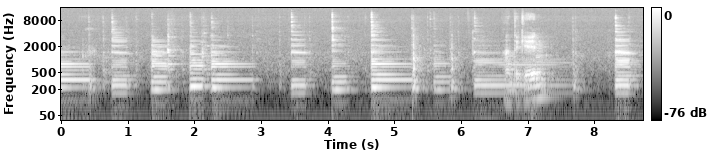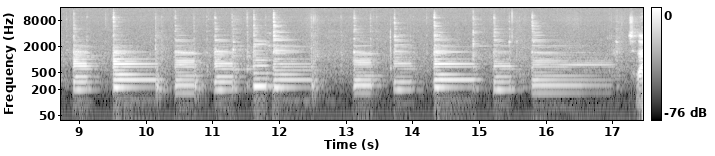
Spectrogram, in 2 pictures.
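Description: A single-note melodic line from a rock song is picked out on guitar, notes spaced in a steady rhythm with short pauses, played clearly and alone.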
